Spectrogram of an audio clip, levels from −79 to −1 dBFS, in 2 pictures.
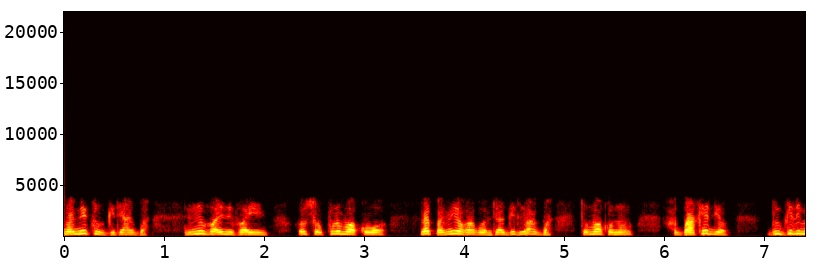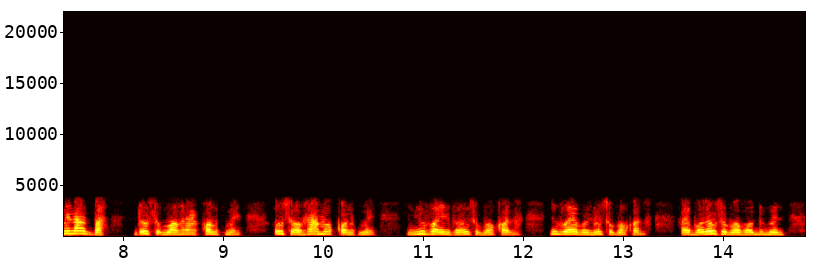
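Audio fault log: throughout: AMR narrowband mobile codec. The speech sounds buzzy, synthetic and boxed into roughly 250 Hz to 3.5 kHz, typical of AMR-NB coding at a low bitrate near 7.4 kbps.
1.08 to 1.20 s and 3.48 to 3.56 s: AMR comfort noise. Smooth, steady hiss replaces the real background for 120 ms, then 80 ms after "oso kpro mokowo", because speech frames stopped and noise was synthesised.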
